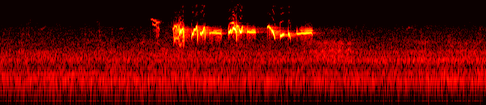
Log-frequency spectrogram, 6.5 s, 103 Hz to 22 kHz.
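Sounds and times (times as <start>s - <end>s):
European robin Erithacus rubecula singing a warbled phrase: 2.0s - 4.2s.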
